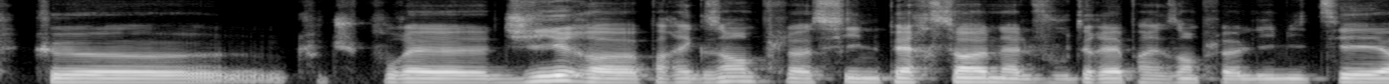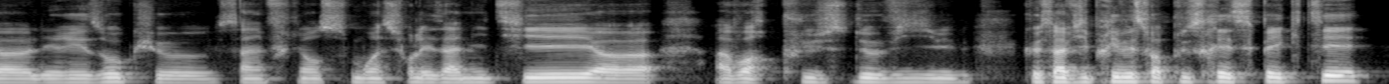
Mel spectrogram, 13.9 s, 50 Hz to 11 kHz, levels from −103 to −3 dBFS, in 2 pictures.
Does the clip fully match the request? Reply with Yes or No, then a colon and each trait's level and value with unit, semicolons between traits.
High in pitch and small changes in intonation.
No: low, 110 Hz; narrow, 1.9 semitones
